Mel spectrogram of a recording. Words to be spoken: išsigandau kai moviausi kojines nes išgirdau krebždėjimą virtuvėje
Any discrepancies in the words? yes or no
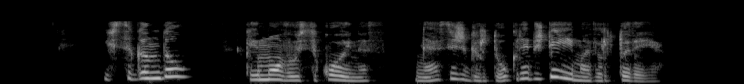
no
